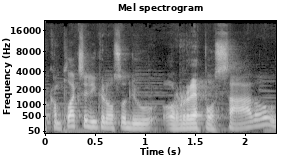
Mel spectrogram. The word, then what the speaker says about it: reposado: you could also do reposado. Look at how I rolled the R, buddy. Can you even roll your R's? I don't think you can. Try it. Reposado.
